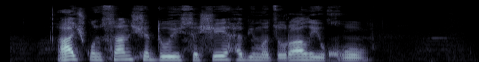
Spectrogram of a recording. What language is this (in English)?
Abkhazian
